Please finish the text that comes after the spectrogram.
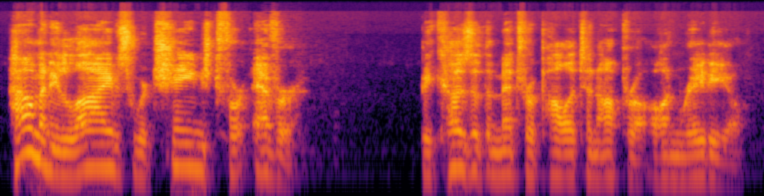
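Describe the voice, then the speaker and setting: A man's voice: mid-range voice, normal speed, bright, forceful tone, slightly rough. A man presenting an informal history talk as host, enthusiastic and emphatic as he lists examples. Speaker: presenter, radio show host.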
